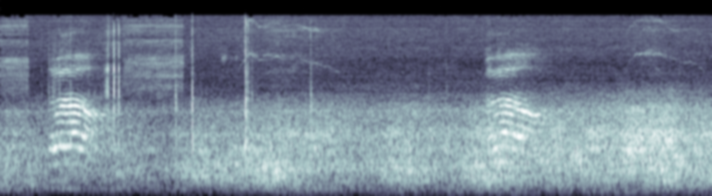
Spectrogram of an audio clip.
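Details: Domestic tuxedo (hachiware) cat, described as very vocal, gives two falling meows about four seconds apart over a steady loud broadband hiss, with a few sharp clicks between them.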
